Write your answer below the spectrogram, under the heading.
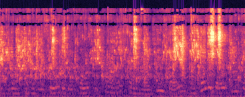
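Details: Several pet parakeets eating chop and vegetables such as parsley, broccoli and kale, indoors; short harsh squawks and chattering bursts come at irregular intervals, loudest near the fourth second, over a low steady background hiss.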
